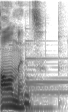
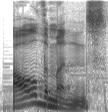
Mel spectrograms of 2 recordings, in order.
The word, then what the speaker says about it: almonds: Sorry, chocolate with almonds. I pronounce the L. Almonds. – All the muns. All the muns. Not munds.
